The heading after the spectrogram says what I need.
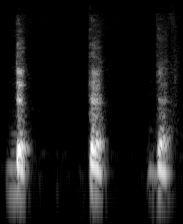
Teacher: tem nenhuma vibração aqui nada que vai vibrar você faz nada se você pronuncia o d o d vai fazer vibrar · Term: sonoro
